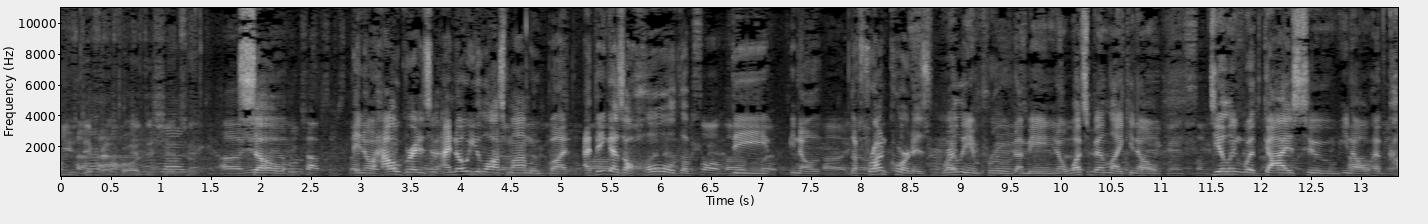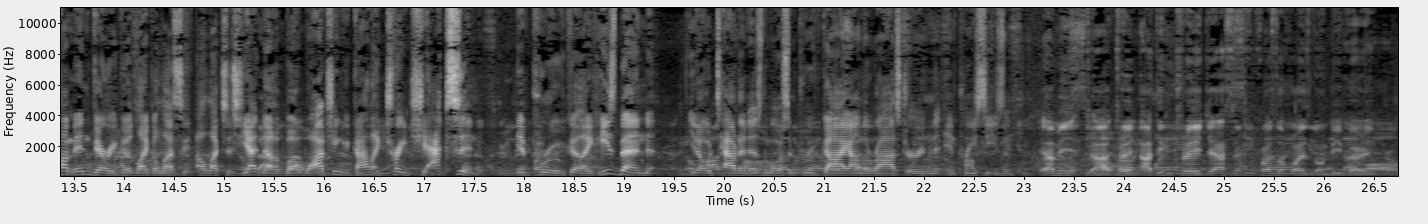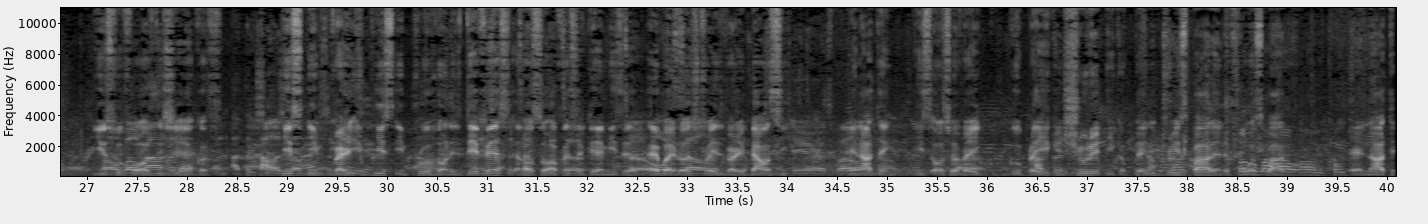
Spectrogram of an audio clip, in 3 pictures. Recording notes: featuring sound bites from 10 of the 11 Big East programs emanating from none other than "The World's Most Famous Arena", Madison Square Garden!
